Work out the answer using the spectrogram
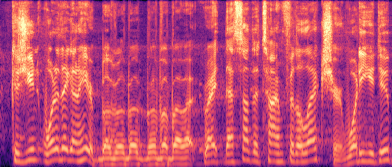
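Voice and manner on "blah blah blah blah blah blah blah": garbled blah. Retold or imitated. What drowning kid hears.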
